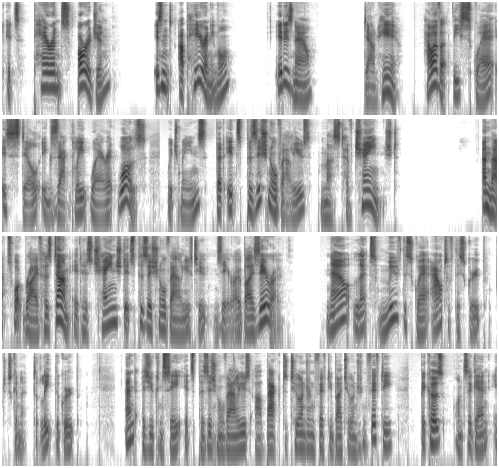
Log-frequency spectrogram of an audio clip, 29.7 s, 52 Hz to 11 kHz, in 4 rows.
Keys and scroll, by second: 22.8 BackSpace.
